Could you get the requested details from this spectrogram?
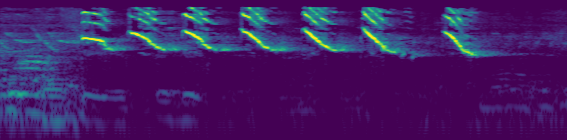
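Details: Greater green leafbird singing canary-style song material ('materi ngunci kenari'): a run of six clear, downward-sweeping whistles, evenly spaced about every third of a second, after a brief murmur of low voices.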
